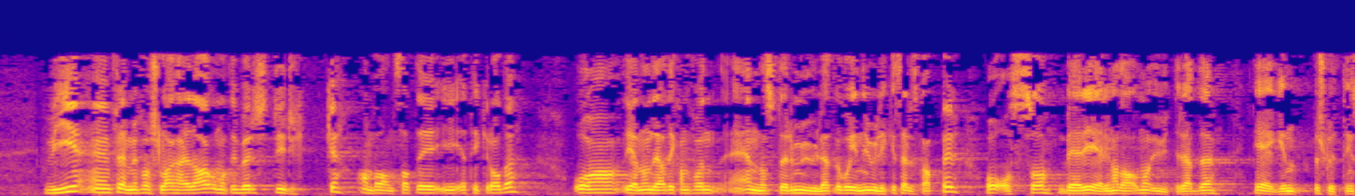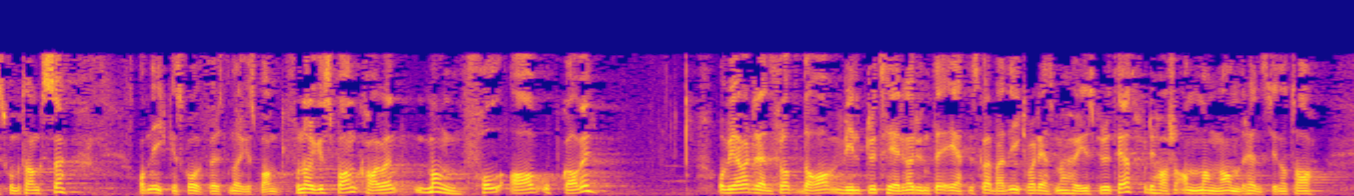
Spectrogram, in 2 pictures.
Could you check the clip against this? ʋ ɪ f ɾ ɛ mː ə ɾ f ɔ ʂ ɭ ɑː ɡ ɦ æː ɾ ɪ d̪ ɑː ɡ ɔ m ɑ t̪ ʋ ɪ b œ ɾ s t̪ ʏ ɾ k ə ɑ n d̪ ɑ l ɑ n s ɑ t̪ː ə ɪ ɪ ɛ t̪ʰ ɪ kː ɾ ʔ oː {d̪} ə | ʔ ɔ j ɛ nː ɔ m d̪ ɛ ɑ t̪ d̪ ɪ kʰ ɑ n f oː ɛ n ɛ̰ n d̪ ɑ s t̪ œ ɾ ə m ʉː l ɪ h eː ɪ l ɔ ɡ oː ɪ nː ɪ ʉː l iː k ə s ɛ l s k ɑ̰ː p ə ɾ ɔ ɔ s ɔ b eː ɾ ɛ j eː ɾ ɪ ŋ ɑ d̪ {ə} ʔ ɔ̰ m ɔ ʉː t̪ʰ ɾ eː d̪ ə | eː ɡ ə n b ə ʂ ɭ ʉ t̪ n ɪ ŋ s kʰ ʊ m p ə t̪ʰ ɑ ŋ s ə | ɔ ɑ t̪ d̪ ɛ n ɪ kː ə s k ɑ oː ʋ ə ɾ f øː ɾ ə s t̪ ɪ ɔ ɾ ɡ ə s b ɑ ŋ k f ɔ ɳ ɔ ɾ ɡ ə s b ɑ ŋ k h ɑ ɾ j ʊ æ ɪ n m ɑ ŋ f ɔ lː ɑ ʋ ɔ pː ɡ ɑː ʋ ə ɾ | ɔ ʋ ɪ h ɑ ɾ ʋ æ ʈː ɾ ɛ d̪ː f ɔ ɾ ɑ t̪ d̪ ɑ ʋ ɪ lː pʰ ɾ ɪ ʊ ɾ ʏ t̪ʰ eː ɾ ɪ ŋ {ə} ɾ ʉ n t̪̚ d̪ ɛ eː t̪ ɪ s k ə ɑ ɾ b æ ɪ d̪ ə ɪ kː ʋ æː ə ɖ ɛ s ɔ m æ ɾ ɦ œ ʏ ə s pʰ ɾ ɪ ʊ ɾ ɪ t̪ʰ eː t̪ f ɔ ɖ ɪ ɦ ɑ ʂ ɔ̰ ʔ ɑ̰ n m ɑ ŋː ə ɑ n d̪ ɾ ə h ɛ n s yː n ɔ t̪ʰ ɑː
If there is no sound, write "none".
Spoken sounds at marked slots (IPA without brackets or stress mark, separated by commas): d̪, ɑ, ɑ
